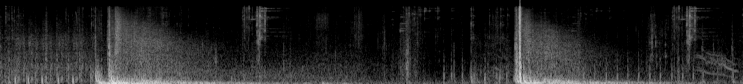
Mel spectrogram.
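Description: Loud explosions boom and rumble away.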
